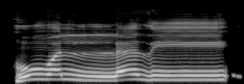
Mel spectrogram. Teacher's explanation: زال میں بغیر سیٹی کی ادائیگی ہوگی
